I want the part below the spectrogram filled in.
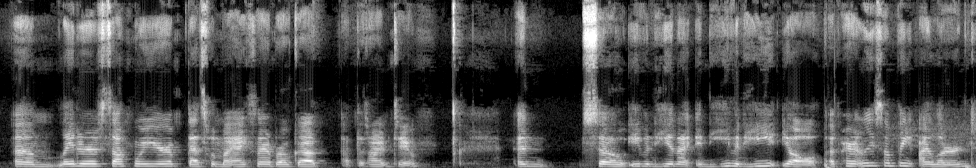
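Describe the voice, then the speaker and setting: Her tone dark and mellow, a woman speaks with fairly even intonation. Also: medium pitch for a woman, moderate pace. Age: 20s. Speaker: vlogger. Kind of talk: casual storytelling.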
